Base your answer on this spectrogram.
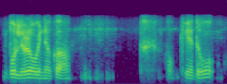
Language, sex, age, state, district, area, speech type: Manipuri, male, 18-30, Manipur, Churachandpur, rural, conversation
